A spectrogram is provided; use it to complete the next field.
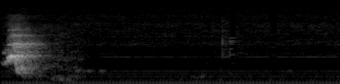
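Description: A dog gives one short, sharp bark right at the start, fairly loud, followed by near silence with a faint steady hum in the background.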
